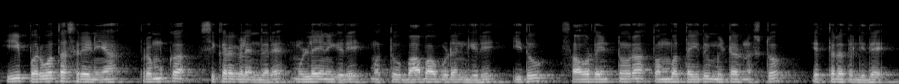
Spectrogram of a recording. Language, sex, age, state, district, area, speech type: Kannada, male, 30-45, Karnataka, Mandya, rural, read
